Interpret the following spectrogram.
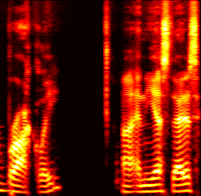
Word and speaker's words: Broccoli: James Bond the only Bond so Albert R broccoli and yes that is how he pronounced his last name who was nicknamed cubby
